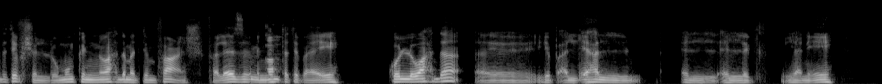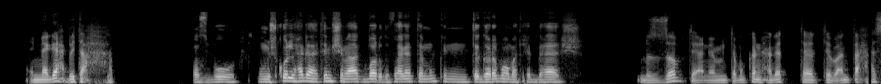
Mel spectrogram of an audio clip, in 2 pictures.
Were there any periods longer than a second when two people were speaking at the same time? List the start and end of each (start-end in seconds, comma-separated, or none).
none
